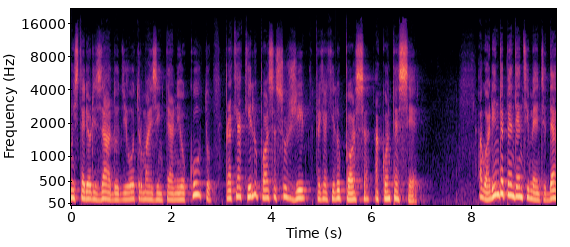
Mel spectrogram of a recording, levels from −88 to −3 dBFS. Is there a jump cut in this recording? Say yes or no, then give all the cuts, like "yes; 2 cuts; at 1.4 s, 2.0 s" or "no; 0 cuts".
no; 0 cuts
